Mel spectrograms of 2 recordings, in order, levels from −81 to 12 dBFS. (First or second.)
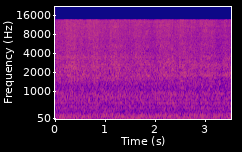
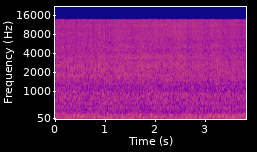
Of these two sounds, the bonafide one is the first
